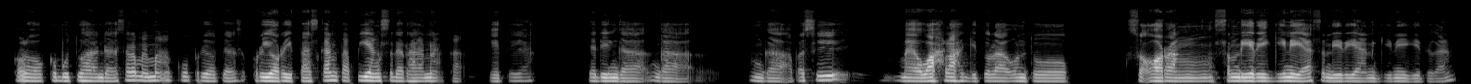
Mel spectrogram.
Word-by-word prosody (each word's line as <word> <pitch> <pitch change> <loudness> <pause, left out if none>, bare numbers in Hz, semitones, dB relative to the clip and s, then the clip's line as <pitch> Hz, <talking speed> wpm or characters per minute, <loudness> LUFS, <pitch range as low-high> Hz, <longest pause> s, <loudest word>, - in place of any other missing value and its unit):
Kalau 160 -1 0
kebutuhan 170 0 0
dasar 160 +5 0
memang 180 +1 0
aku 185 0 -7
prioritas 165 -2 -5
prioritaskan, 165 +2 +3
tapi 180 +2 +3
yang 170 - +4
sederhana, 160 -1 -3
Kak, 145 -4 -18 0.2
gitu 165 +3 -11
ya. 170 - -15 0.6
Jadi 160 -1 +1
nggak 145 -1 -5
nggak 145 -5 -7 0.6
nggak, 150 -5 -6
apa 170 - -5
sih, 200 +5 +1 0.3
mewah 165 -1 +3
lah, 170 -1 +3
gitu 155 0 -7
lah, 155 -1 -2
untuk 150 -2 -3 0.5
seorang 155 -1 +1
sendiri 160 -2 +4
gini 165 0 +5
ya, 165 - -2
sendirian 150 -3 -2
gini, 145 +1 -5
gitu 140 -1 -11
kan. 170 +10 -13
160 Hz, 130 wpm, -21 LUFS, 150-170 Hz, 0.6 s, gini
